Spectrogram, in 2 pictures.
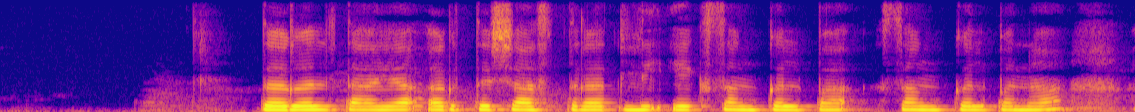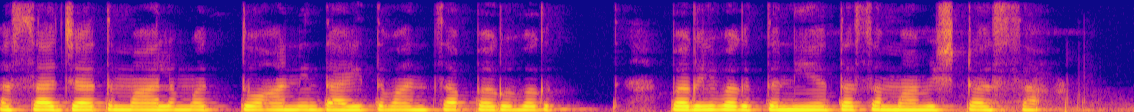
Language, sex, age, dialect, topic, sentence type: Marathi, female, 18-24, Southern Konkan, banking, statement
